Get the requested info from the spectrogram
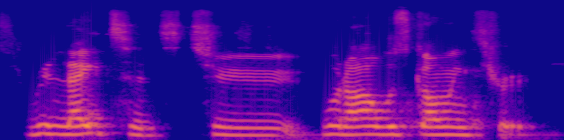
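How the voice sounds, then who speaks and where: A woman talks with an Australian accent in a medium pitch. Her pace is fairly slow. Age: 20s. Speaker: guest sharing personal recovery story. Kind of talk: interview testimony.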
